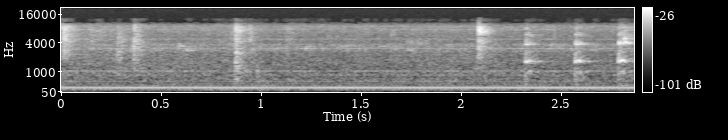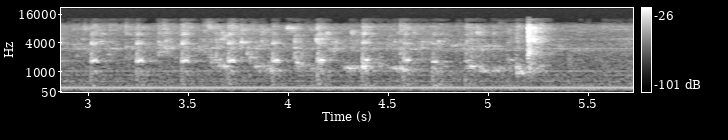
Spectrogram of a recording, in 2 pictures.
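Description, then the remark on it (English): A little wine being poured into a glass for tasting: a quiet trickle with small gurgles and clicks building over several seconds, above a steady low electrical hum, with no voices. “I'm going to pour a little bit of this.”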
